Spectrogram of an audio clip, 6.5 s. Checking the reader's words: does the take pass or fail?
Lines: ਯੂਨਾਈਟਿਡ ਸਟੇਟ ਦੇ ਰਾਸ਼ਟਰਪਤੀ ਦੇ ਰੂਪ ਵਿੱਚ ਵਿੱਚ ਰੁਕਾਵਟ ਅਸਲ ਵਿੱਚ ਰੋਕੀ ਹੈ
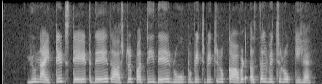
pass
